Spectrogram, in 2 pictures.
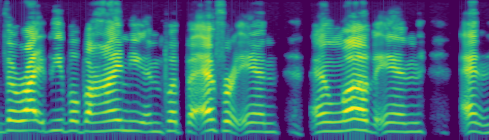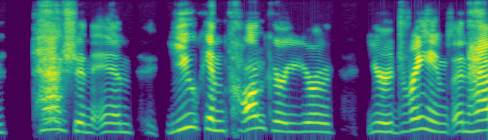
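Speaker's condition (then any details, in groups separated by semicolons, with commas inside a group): Cerebral palsy; limited mobility, legs; age 28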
